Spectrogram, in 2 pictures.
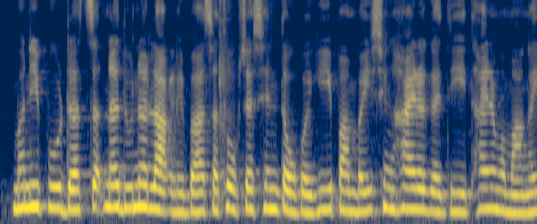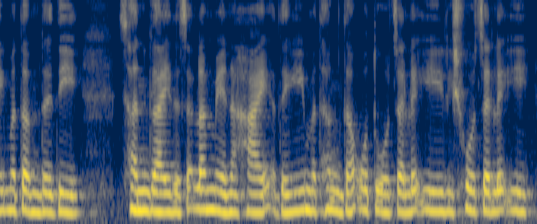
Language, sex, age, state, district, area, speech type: Manipuri, female, 45-60, Manipur, Imphal West, urban, spontaneous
